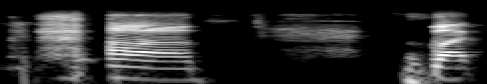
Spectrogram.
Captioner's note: laughing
